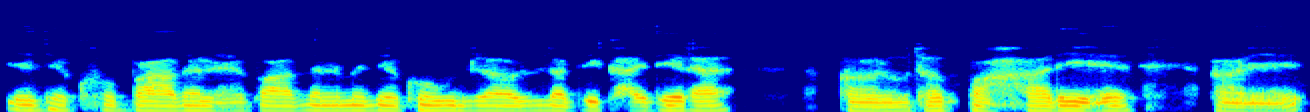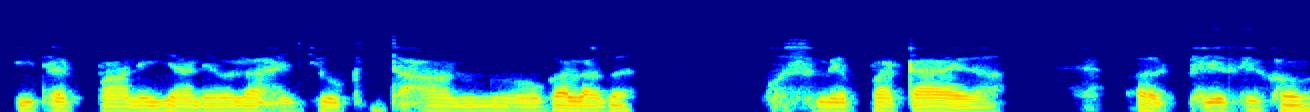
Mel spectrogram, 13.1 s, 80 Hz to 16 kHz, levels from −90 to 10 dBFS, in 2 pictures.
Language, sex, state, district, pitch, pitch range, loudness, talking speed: Hindi, male, Bihar, Jamui, 115 Hz, 110-120 Hz, -24 LUFS, 150 wpm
